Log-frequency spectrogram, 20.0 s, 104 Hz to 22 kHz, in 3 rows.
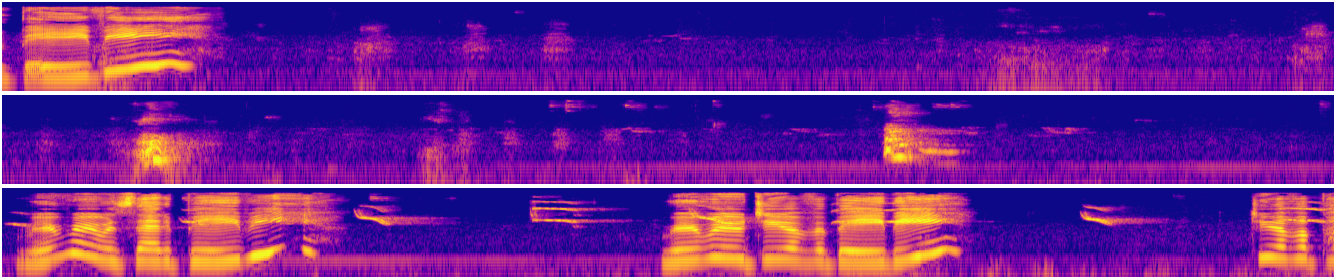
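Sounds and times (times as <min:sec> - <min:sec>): puppy barking: 0:07.3 - 0:07.7, 0:11.0 - 0:11.6.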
